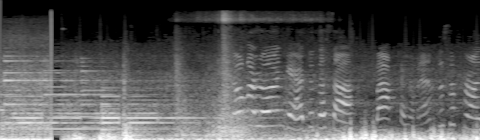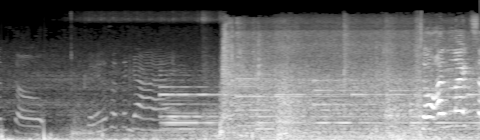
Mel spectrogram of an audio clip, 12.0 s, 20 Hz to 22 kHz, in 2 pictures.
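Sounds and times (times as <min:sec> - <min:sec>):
background music: 0:00.0 - 0:03.6, 0:07.4 - 0:12.0
woman talking: 0:02.9 - 0:08.2, 0:11.2 - 0:12.0.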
